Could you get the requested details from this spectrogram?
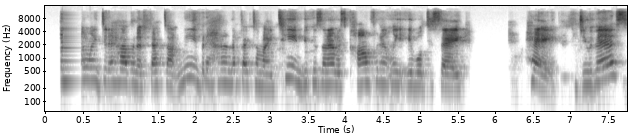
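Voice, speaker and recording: Over clear background music, a woman talks fairly quickly in a high voice with ordinary pitch variation. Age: 20s. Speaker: network marketing seller. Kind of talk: casual interview chat. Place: home room. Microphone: video call.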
